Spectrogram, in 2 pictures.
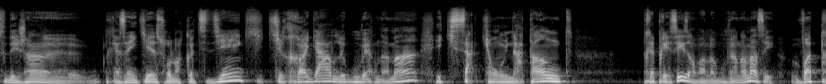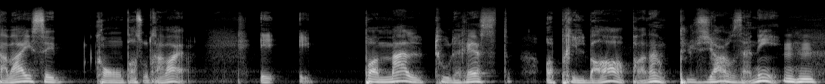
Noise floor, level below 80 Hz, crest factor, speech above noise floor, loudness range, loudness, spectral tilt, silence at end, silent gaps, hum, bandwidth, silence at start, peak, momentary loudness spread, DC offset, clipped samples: -60 dBFS; -38 dBFS; 18 dB; 42 dB; 2 LU; -19 LUFS; -5 dB/octave; 0 s; none; none; 15 kHz; 0 s; -2 dBFS; 12 LU; under 0.1%; under 0.1%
